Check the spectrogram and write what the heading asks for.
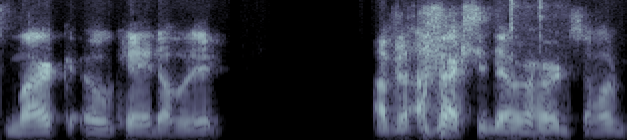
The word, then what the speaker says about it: Mark OKW: Mark W. Please come on stage. Good day, sir. Hello, yeah, it's my initials, so it's Mark OKW.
